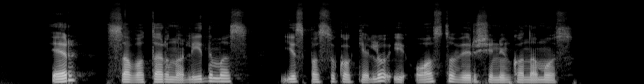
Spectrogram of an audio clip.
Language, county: Lithuanian, Telšiai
